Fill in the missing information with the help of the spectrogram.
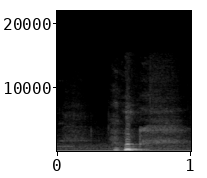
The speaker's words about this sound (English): What are you doing to that cat? I just wanted to speak. Oh. Okay, she's stalked. Oh, she's getting angry. Yeah, I wonder why.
